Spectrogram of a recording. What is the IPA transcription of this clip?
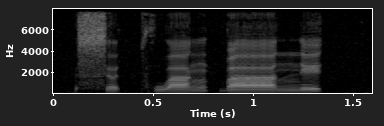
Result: s ə˨˩ t̚ k w a˨˦ ŋ ɓ aː˧ n e˦˥ k̚

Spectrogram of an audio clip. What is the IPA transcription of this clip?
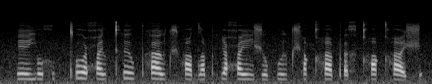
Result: e j o x u p tʼ o ħ ɛ l kʰ ɘ u̯ pʰ a u̯ t͡ʃʰ o dˤ e pʰ i ħ e i̯ ʃ o p u l t͡ʃʰ ɘ qʰ ɛ pʼ ɐ x qʰ a qʰ ɛ ʃ

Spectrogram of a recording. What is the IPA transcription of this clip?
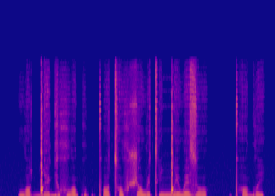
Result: w ɔ˨ ɡ͡ǃ ɛ˦˨ ɡ e˦ xʷ w ɔ˦ kʷ e˦ kʷ pʼ ɔ˧ tʰ ɔ˧ xʷ ʃ ɔ˦ w ʏ˦ tʼ i˨ ŋ͡ǃ e˧ w ɛ˦ z o˨ | pʰ ɔ˨ ɡʷ i˧

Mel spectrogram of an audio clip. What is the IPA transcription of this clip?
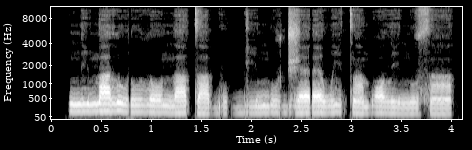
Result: n i˧ m a˦ l u˦˨ ɾ u˨˦ l o˧ n a˧ t a˨ b u˨ ɡ͡b i˨ m u˧ d͡ʒ ɛ˦ ɾ ɛ˦ w i˦ t ã˦ b ɔ˦ l i˦˨ n u˨˦ s ã˦

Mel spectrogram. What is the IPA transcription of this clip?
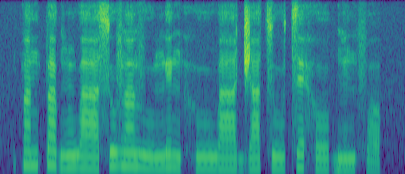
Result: p ã˦ n p a˦˨ ɡʷ ũ˨ w aː˨ s u˦ v ã˦ v uː˨ ŋ e˦˨ ŋ h uː˨ w aː˨ d͡ʒ a˨ t͡s uː˨ t͡s ɛ˦ h oː˨ ɡ͡b ĩ˨ n f ɔ˨

